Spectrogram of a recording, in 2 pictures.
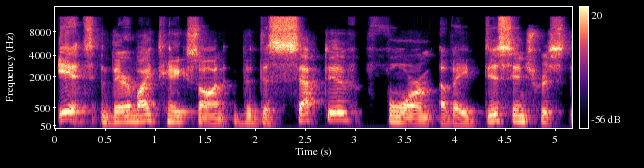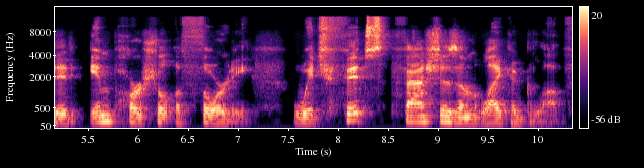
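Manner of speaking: normal talking voice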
